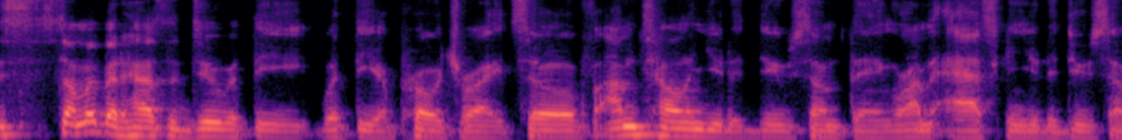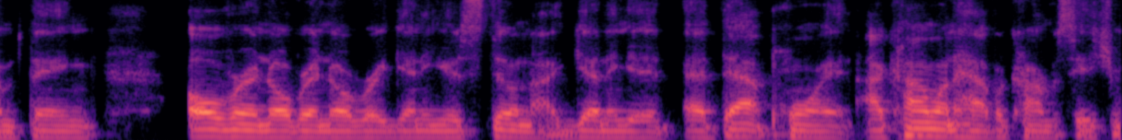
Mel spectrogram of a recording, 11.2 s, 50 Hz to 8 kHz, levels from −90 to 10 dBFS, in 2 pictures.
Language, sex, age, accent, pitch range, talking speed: English, male, 30-49, American, 95-105 Hz, 265 wpm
